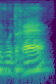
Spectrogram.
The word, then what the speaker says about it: voudrait: Então a pronúncia é a mesma. Je voudrais, il voudrait, elle voudrait, on voudrait.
